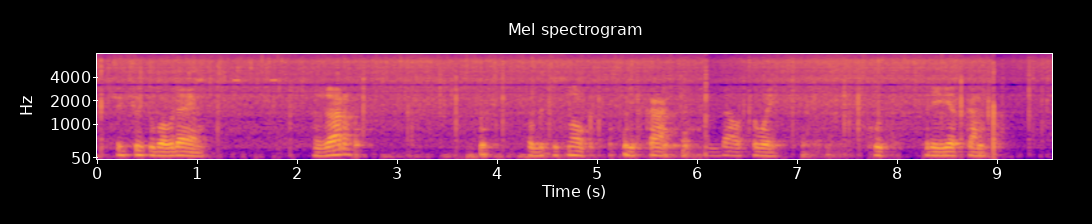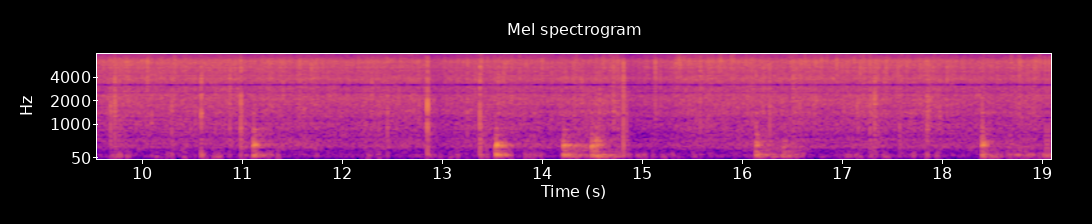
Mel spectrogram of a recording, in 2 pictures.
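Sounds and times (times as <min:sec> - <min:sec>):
shrimp sizzling in oil: 0:00.0 - 0:19.0
wooden spatula scraping pan: 0:02.2 - 0:06.2, 0:06.8 - 0:09.0.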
